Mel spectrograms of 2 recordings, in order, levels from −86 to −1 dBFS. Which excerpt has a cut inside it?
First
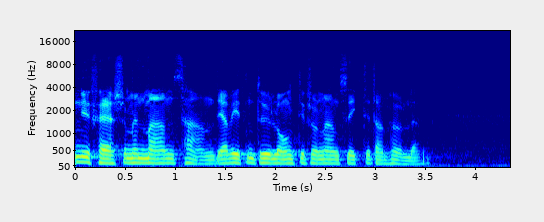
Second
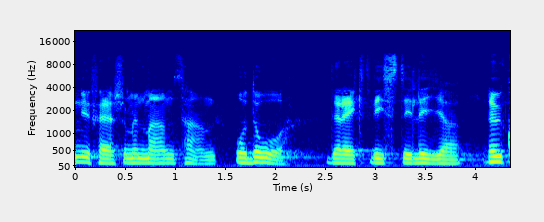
second; 1 cut; at 1.4 s

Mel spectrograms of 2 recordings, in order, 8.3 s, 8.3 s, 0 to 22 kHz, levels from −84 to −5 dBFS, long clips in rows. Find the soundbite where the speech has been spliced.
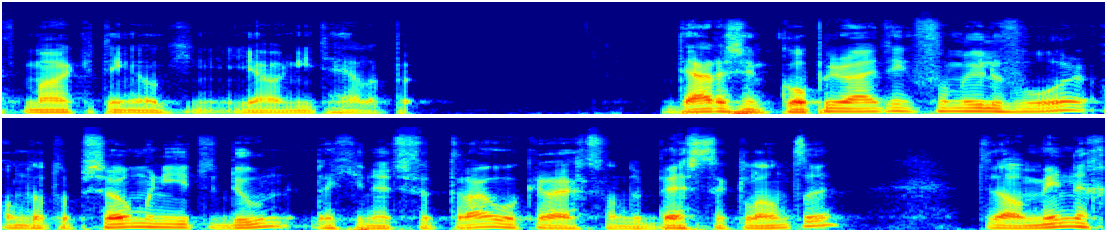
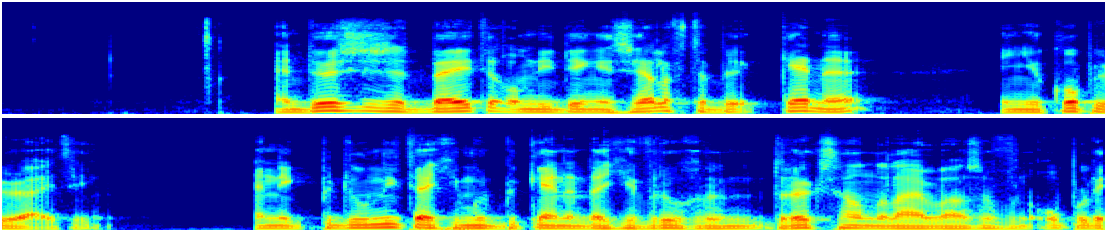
first; 1 cut; at 2.3 s

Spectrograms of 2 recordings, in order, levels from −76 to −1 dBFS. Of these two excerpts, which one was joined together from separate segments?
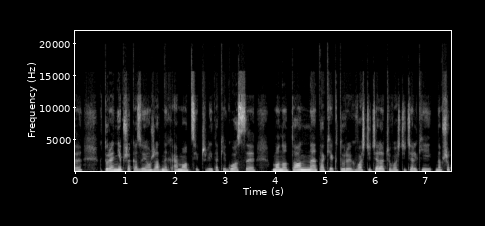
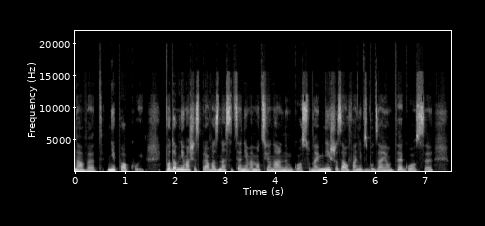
second; 1 cut; at 1.7 s

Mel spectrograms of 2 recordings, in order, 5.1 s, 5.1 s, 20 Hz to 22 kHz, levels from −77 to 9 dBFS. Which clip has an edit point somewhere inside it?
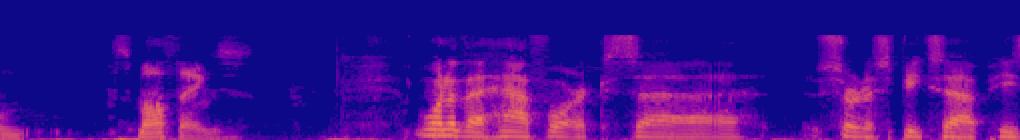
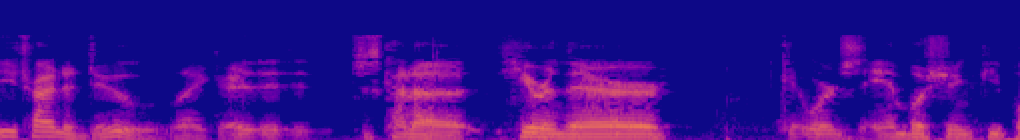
first; 1 cut; at 4.1 s

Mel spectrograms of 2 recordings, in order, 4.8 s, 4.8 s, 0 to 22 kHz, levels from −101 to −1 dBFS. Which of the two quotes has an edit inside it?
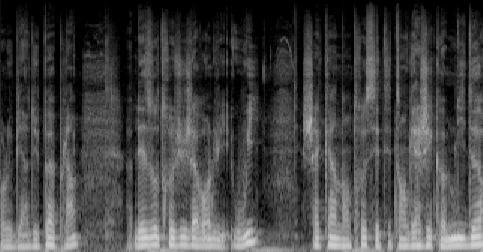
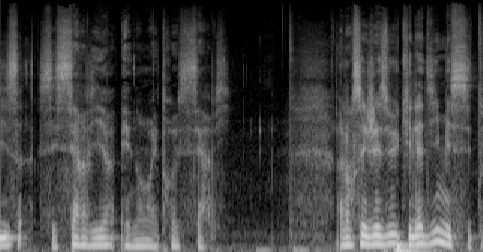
first; 1 cut; at 1.3 s

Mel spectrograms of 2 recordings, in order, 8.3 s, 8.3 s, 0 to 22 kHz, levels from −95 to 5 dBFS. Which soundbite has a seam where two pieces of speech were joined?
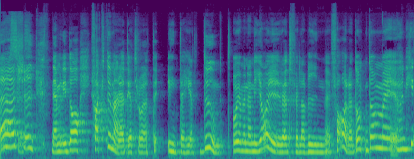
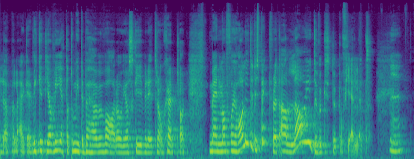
first; 1 cut; at 4.7 s

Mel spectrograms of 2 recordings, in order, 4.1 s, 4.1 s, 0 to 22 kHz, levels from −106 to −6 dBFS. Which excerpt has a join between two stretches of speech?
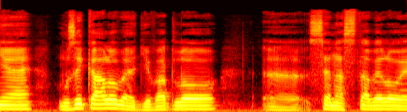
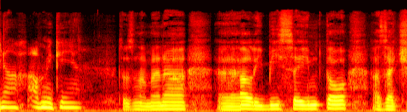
second; 2 cuts; at 1.1 s, 2.4 s

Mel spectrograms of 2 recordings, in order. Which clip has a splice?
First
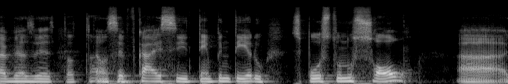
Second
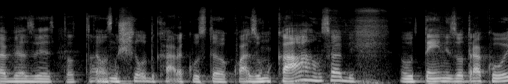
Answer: second; 1 cut; at 1.1 s

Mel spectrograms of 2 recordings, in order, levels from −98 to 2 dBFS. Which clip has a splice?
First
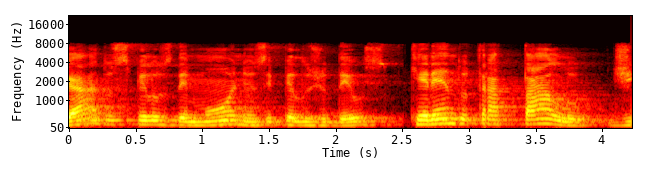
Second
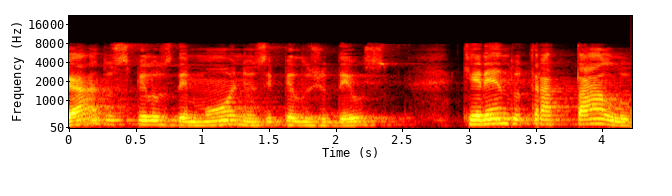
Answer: first; 1 cut; at 2.5 s

